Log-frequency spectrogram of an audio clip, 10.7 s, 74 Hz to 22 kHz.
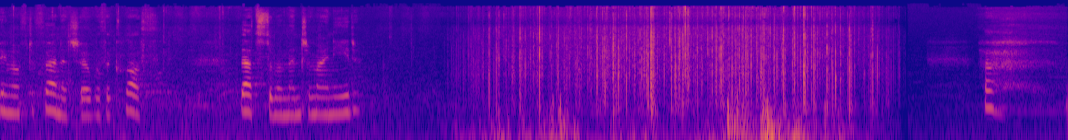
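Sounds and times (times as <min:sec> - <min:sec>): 
speech: 0:00.0 - 0:01.8, 0:02.4 - 0:03.7
low rumble: 0:04.5 - 0:09.0
steady rain pattering onto hard surfaces outdoors in a city: 0:04.5 - 0:09.1.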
